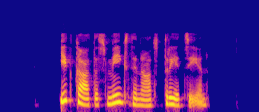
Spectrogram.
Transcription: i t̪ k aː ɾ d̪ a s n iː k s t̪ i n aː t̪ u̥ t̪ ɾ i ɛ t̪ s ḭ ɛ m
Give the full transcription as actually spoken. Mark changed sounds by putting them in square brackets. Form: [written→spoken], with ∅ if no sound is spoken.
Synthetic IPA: i t̪ k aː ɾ [d̪→t̪] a s [n→m] iː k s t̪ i n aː t̪ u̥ t̪ ɾ i ɛ t̪ s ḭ ɛ [m→n]

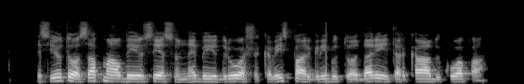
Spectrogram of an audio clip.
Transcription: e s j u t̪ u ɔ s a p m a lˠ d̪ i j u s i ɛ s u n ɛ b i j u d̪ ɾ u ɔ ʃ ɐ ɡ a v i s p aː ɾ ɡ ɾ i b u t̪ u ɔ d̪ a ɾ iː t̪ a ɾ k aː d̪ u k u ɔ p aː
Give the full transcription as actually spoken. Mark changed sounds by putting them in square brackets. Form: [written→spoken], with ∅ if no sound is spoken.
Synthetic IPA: e s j u t̪ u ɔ s a p m a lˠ d̪ i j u s i ɛ s u [n→nː] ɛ b i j u d̪ ɾ u ɔ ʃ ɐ [ɡ→k] a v i s p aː ɾ ɡ ɾ i b u t̪ u ɔ d̪ a ɾ iː t̪ a ɾ k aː d̪ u k u ɔ p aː

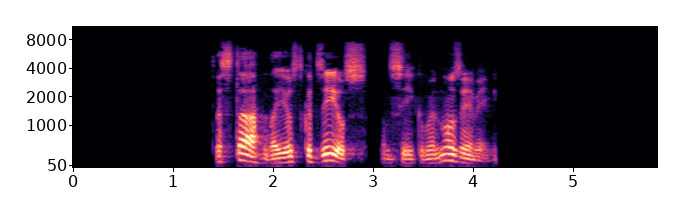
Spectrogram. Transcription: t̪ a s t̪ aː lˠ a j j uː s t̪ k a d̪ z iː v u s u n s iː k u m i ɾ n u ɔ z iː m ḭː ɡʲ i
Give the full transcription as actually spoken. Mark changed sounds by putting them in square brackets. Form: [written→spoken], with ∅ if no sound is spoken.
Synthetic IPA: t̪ a s t̪ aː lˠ a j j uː s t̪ k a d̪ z iː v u s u n s iː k u m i ɾ n u ɔ z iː m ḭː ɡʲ i

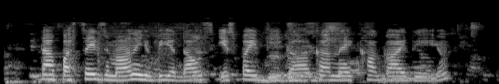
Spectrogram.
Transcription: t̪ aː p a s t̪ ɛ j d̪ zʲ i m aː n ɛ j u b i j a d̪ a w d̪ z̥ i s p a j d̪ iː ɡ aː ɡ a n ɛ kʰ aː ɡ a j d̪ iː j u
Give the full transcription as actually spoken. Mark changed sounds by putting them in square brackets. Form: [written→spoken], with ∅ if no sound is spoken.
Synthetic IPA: t̪ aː p a s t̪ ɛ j d̪ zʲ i m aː n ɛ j u b i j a d̪ a w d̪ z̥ i s p a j d̪ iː ɡ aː [ɡ→k] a n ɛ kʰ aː ɡ a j d̪ iː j u

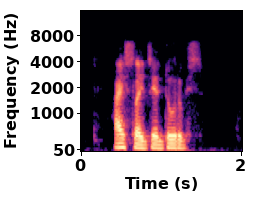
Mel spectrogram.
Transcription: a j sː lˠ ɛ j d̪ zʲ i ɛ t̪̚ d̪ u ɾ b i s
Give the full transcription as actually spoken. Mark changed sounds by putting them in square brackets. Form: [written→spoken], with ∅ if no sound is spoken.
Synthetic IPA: a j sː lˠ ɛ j d̪ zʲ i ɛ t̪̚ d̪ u ɾ [b→v] i s

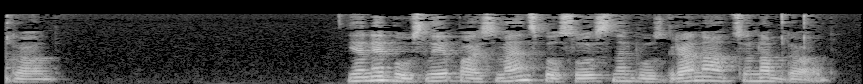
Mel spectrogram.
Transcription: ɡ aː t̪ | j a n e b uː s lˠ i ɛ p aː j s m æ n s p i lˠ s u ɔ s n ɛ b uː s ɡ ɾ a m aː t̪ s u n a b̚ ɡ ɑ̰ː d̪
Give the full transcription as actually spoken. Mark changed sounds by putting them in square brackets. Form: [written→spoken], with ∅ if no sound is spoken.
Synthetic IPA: ɡ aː [t̪→d̪] | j a n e b uː s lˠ i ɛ p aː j s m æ n s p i lˠ s u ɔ s n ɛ b uː s ɡ ɾ a [m→n] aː t̪ s u n a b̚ ɡ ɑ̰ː d̪

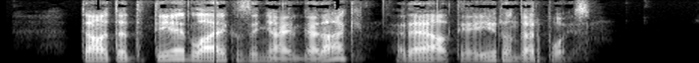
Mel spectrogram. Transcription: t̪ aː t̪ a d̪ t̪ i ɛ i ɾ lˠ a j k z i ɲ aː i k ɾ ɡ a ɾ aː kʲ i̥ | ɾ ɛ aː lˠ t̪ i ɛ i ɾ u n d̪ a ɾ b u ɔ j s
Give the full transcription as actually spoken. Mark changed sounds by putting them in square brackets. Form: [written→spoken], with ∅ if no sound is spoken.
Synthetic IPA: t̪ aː t̪ a d̪ t̪ i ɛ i ɾ lˠ a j k z i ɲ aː i [k→∅] ɾ ɡ a ɾ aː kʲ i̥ | ɾ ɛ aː lˠ t̪ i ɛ i ɾ u n d̪ a ɾ b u ɔ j s

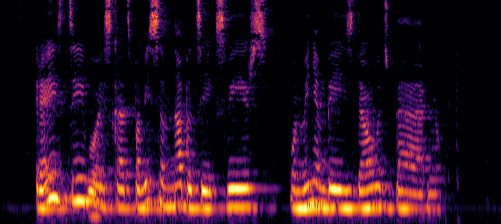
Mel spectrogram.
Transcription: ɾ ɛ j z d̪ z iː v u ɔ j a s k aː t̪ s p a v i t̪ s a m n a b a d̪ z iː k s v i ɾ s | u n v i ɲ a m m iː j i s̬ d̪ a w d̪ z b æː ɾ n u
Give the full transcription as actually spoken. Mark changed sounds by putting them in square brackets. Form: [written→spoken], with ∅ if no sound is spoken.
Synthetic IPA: ɾ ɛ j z d̪ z iː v u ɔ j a s k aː t̪ s p a v i [t̪→∅] s a m n a b a d̪ z iː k s v [i→iː] ɾ s | u n v i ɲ a m [m→b] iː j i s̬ d̪ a w d̪ z b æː ɾ n u

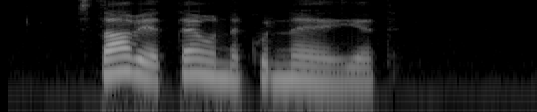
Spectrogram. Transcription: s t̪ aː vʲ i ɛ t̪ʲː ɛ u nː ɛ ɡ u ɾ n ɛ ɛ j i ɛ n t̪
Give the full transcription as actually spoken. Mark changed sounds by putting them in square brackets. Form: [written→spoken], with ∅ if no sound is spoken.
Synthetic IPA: s t̪ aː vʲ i ɛ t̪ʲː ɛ [u→w] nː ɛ [ɡ→k] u ɾ n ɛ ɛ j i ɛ [n→∅] t̪

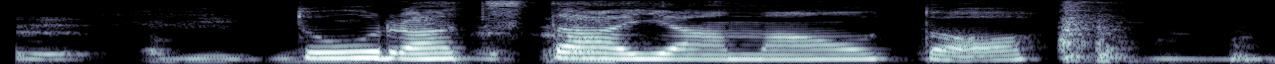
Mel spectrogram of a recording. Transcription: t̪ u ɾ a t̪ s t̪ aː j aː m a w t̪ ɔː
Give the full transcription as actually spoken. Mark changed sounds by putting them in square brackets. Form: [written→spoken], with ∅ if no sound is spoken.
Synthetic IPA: t̪ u ɾ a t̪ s t̪ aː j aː m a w t̪ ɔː

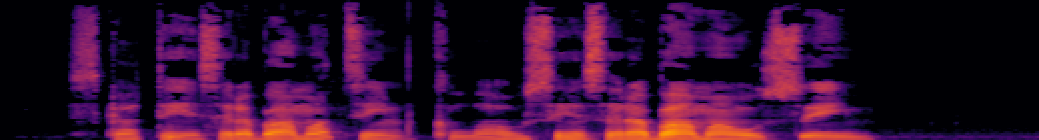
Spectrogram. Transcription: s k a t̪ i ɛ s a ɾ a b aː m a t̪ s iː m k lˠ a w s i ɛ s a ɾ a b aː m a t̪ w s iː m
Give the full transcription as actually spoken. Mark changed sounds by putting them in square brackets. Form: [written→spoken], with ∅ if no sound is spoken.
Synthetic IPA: s k a t̪ i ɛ s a ɾ a b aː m a t̪ s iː m k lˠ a w s i ɛ s a ɾ a b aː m a [t̪→∅] w s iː m

